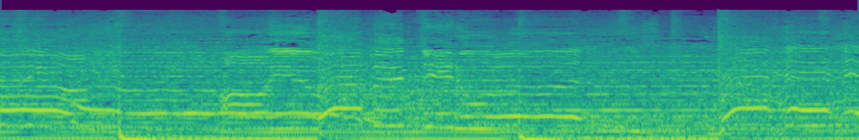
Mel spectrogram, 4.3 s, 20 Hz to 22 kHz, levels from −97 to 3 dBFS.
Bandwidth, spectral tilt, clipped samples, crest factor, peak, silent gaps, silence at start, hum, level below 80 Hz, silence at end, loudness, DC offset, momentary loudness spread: 16.5 kHz; -4 dB/octave; under 0.1%; 12 dB; 0 dBFS; none; 0 s; none; -18 dBFS; 0 s; -12 LUFS; under 0.1%; 4 LU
